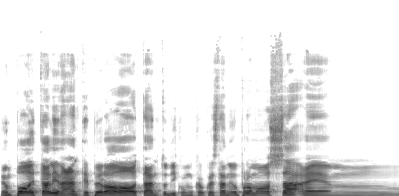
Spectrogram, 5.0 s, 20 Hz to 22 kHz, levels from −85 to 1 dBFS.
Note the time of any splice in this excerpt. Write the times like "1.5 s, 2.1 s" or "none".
2.2 s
